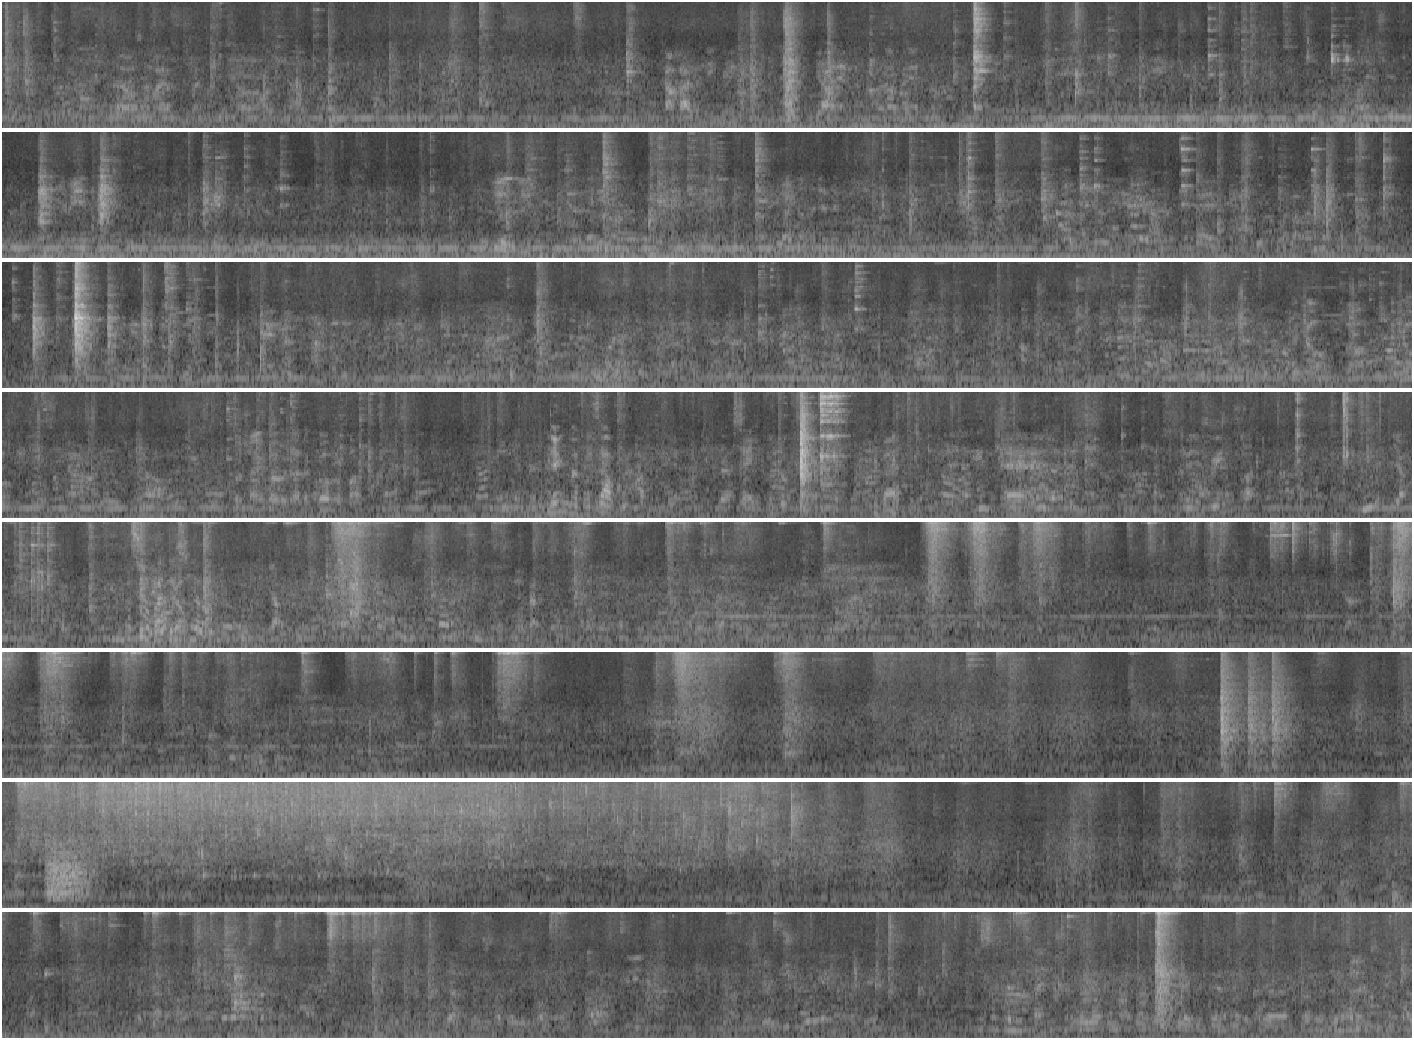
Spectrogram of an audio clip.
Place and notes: On the Femern Bælt, a strait separating Germany (town Puttgarden) to Denmark (town Rødby). The link is made by a ferry. Walking into the boat, some various sounds of the rooms. All the bottles placed in the shops vibrate !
